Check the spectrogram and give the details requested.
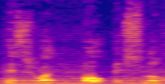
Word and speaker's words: bopis: It's called Bopis or Bopis, properly pronounced it Bopis.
